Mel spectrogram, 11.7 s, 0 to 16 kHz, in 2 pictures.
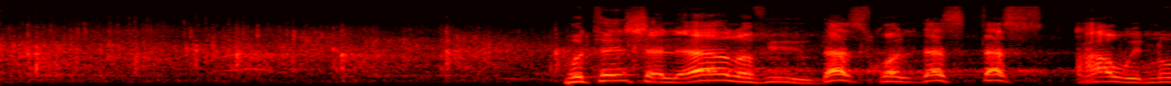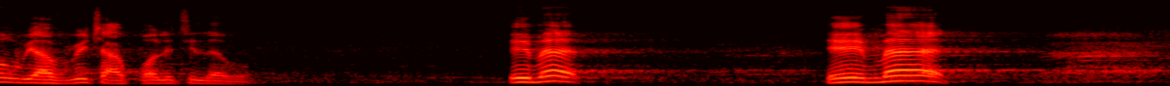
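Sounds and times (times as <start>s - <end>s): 
audience clapping: 0.0s - 3.9s
speech: 2.8s - 7.2s, 8.4s - 8.9s, 10.0s - 10.7s.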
